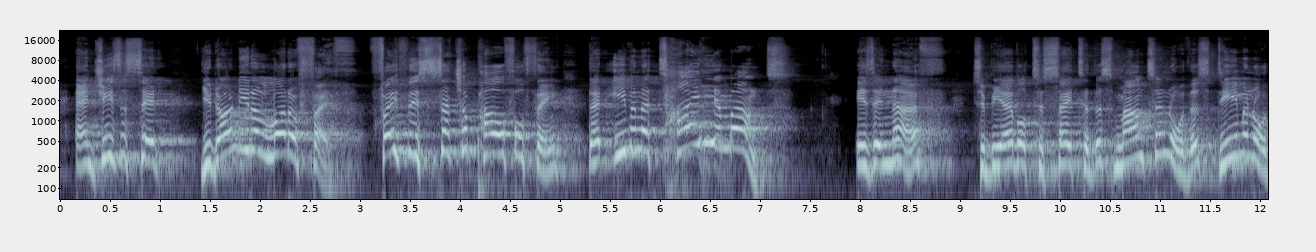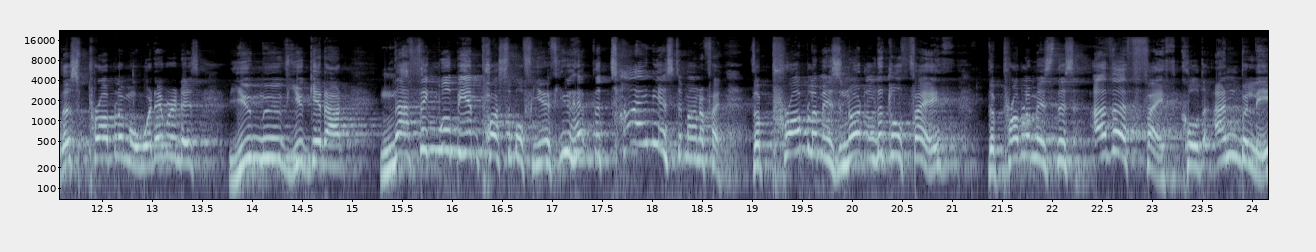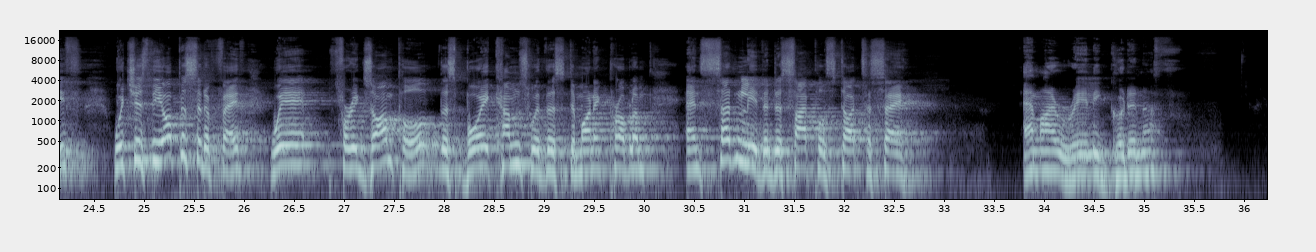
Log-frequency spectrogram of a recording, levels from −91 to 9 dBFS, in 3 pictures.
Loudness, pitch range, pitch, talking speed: -17 LUFS, 190-300 Hz, 235 Hz, 170 wpm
